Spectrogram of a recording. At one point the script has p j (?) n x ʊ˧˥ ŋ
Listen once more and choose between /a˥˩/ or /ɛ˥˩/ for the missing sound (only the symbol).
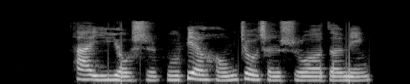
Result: ɛ˥˩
